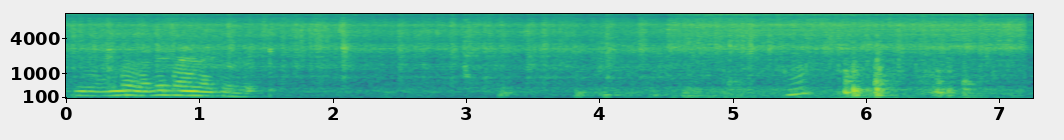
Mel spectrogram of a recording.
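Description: Chicken curry cooks in a pan on a stove, a soft sizzle and stirring scrapes running beneath a person talking, with a few sharper clatters toward the end.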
